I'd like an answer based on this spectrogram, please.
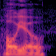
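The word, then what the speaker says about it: Pollo Tropical: It was Polo Tropical. Am I saying that right? Pollo. Because they also mispronounced it.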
